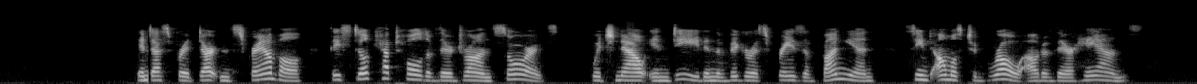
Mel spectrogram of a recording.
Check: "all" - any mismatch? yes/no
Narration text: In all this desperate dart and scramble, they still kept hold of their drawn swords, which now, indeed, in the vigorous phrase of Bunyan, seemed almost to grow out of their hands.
yes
